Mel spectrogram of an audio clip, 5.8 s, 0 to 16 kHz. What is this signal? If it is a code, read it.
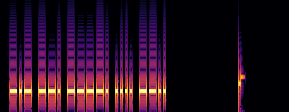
Morse code, heard as a keyed tone, about 25 wpm, 700 Hz. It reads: KG9HZ
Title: USA Call Signs - 5 Characters - 3x Character Spacing - 25wpm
